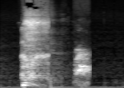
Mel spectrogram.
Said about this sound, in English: My dog won't shut the fuck up. Damn. Put him down.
